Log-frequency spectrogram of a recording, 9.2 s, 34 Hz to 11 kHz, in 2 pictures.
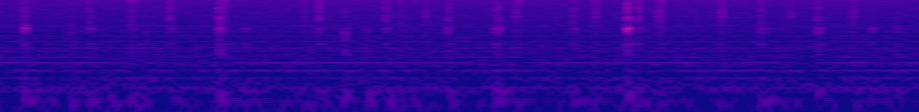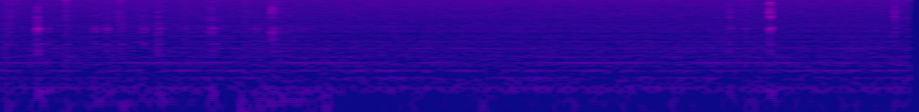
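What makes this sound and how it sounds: Long acrylic nail tips tap the metal guard wings and microphone capsules of a Tascam DR-40 recorder, making a quiet, irregular run of sharp, bright ticks. A steady low hum runs underneath the whole time.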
